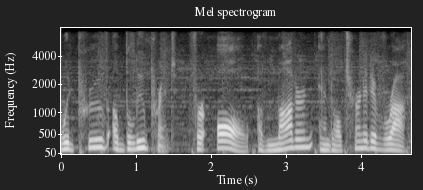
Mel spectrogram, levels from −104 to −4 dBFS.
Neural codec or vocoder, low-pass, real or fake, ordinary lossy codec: none; 7.2 kHz; real; MP3, 64 kbps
